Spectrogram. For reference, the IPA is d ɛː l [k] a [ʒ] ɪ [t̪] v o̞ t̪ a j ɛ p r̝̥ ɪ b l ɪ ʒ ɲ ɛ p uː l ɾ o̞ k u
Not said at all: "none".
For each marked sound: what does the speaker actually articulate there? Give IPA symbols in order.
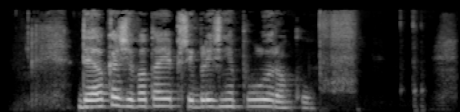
k, ʒ, none

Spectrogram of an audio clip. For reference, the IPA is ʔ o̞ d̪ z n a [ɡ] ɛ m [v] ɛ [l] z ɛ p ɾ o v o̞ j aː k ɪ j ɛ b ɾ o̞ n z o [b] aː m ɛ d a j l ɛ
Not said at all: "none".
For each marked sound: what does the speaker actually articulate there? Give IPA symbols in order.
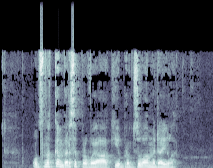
k, v, ɾ, v

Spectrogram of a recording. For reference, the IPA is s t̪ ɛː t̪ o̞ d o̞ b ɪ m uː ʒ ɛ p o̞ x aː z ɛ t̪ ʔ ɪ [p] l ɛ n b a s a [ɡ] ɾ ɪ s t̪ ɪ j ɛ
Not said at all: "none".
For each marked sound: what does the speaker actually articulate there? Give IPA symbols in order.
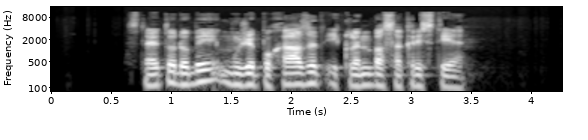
k, k

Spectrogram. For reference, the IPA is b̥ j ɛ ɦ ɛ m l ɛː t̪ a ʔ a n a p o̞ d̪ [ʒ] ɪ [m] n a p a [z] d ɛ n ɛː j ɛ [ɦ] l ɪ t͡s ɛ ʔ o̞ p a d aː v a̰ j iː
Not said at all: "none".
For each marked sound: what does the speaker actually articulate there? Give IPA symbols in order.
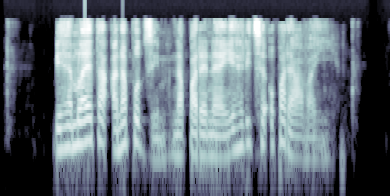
z, m, none, ɦ

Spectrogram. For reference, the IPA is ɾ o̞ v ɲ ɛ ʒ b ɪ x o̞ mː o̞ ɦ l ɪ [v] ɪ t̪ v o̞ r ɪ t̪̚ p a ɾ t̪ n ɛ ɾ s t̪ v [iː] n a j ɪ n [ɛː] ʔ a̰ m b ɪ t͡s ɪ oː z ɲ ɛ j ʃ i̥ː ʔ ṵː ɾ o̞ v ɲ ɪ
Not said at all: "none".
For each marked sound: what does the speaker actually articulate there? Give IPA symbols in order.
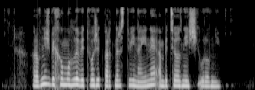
v, iː, ɛː

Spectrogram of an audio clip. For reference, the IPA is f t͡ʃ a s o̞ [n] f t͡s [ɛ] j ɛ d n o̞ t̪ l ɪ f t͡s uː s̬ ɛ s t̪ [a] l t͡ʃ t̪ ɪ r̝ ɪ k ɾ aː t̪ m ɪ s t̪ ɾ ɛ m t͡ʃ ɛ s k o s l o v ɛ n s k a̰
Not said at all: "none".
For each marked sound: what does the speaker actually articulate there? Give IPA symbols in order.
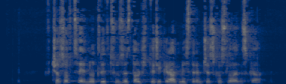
none, ɛ, a

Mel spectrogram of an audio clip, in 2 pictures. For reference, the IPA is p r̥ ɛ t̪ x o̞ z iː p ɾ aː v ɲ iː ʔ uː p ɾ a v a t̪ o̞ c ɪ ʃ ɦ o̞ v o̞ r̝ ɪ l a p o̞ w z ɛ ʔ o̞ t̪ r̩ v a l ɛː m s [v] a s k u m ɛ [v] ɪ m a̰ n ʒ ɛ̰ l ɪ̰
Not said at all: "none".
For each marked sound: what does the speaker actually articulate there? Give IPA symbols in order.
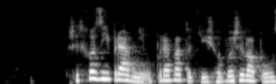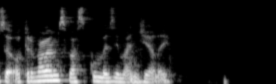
v, z

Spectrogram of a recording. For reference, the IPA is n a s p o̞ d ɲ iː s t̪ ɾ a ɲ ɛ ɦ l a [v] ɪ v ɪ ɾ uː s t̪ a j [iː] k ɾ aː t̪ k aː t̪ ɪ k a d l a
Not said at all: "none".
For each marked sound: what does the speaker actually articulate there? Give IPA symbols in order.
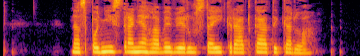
v, iː

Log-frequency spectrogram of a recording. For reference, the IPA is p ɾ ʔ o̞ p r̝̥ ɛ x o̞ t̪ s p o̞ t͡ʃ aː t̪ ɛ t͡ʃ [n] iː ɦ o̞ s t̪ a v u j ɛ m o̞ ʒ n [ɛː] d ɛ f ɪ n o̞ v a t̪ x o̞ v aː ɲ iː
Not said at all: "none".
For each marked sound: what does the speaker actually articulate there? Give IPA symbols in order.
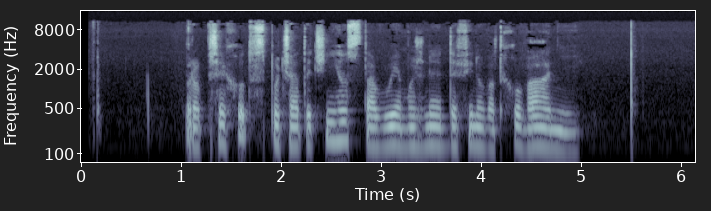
ɲ, ɛː

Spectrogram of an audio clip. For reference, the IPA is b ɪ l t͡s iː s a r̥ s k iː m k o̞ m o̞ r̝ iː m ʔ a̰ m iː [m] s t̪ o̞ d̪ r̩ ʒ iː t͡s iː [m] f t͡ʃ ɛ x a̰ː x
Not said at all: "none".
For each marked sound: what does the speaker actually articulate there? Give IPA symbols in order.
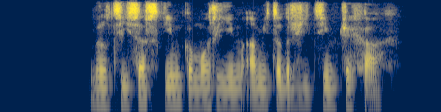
none, m

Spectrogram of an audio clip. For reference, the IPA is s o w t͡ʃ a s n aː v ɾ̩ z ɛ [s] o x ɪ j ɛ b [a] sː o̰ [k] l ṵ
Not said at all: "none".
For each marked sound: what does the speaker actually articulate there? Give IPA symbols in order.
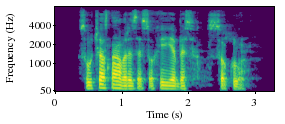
s, ɛ, k

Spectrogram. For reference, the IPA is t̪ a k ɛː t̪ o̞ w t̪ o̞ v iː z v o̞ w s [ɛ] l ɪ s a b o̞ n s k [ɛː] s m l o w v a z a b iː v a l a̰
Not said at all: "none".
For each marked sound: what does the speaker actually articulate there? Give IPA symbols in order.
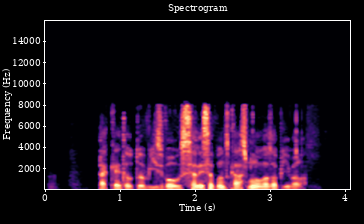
ɛ, aː

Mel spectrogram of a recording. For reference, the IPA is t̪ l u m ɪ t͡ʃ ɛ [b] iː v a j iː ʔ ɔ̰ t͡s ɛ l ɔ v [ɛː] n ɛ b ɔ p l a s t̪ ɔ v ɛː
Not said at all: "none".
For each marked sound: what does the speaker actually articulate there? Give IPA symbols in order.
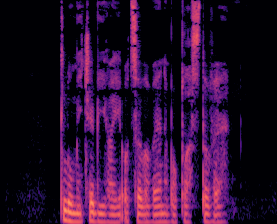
b, ɛː

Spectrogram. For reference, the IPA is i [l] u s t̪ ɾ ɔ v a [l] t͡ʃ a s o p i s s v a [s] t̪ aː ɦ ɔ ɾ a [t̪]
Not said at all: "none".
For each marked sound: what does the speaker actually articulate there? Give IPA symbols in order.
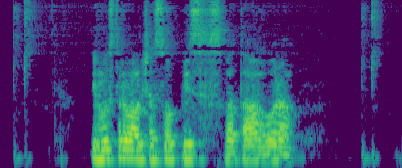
l, l, none, none

